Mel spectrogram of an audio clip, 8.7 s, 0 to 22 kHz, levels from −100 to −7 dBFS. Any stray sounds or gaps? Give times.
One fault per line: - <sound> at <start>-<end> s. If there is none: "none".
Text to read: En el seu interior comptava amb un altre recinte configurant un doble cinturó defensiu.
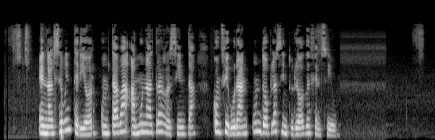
none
